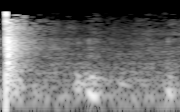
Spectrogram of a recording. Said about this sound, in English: That was a real knee slapper. He slapped his knee.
